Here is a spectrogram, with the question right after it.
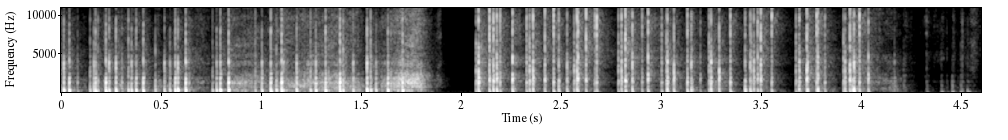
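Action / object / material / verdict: tap / cardboard box lid / cardboard / none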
